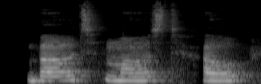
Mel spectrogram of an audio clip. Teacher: So the vowel sound in boat, most, hope starts with Boat, most, hope. the tongue further forwards in the mouth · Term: goat fronting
